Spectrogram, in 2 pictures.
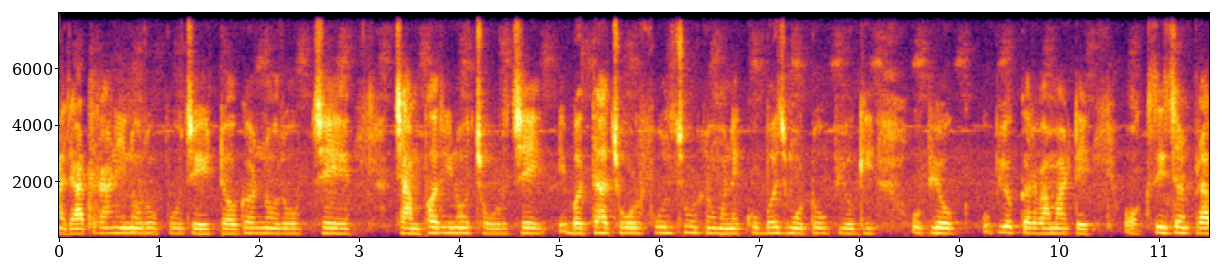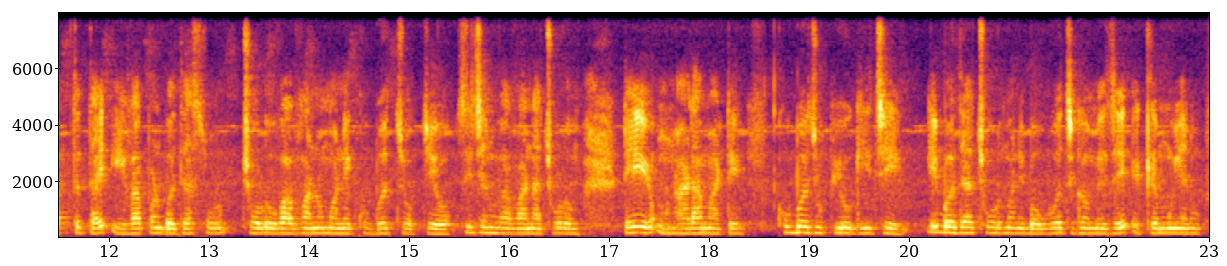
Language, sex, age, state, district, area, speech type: Gujarati, female, 30-45, Gujarat, Rajkot, rural, spontaneous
